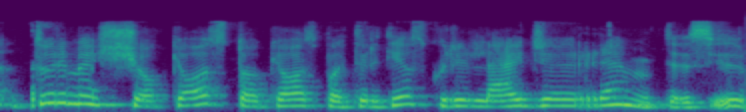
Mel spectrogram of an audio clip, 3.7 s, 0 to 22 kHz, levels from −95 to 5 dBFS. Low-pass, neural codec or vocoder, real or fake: 9.9 kHz; none; real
